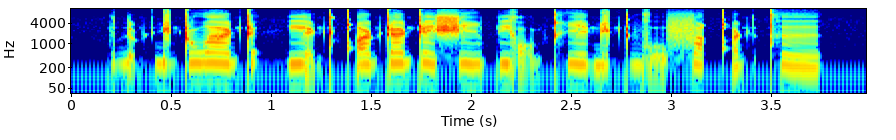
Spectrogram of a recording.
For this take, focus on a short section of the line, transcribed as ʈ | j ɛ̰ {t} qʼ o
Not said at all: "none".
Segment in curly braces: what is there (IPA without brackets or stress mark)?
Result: ʈ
